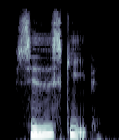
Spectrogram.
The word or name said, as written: sideskib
